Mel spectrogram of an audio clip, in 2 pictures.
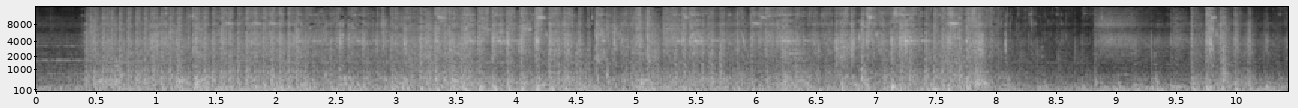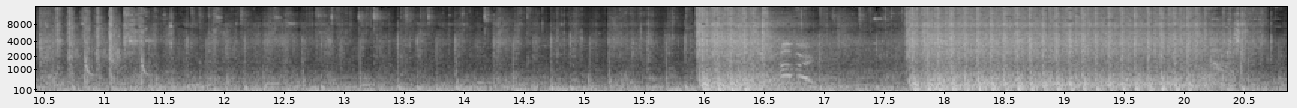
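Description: Rapid automatic gunfire from The Division 2 rattles almost nonstop as dense, loud bursts, with brief lulls and sharp impacts mixed in.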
